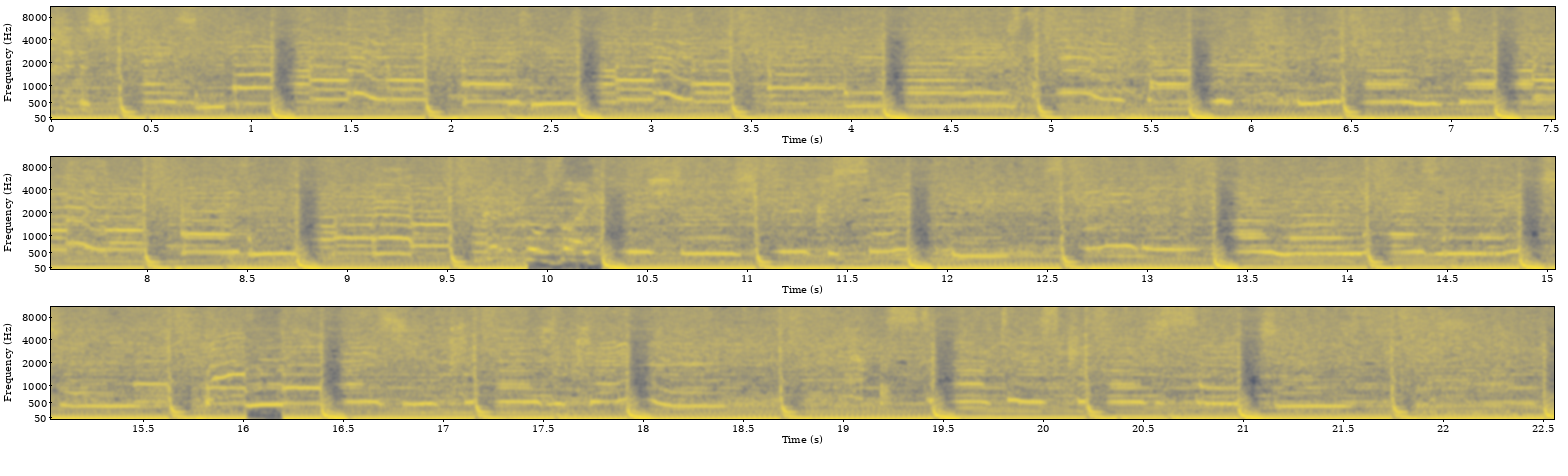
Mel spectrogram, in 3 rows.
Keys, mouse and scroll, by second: 1.8 click, 2.0 alt+Tab, 3.7 click, 4.4 click, 7.2 middle click, 7.2 middle click, 8.1 click, 8.2 click, 9.7 click, 12.3 click, 13.3 click, 15.7 click, 15.8 click, 17.1 click, 17.5 alt+Tab, 19.0 Tab, 19.7 alt+Tab, 20.9-22.5 typing.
